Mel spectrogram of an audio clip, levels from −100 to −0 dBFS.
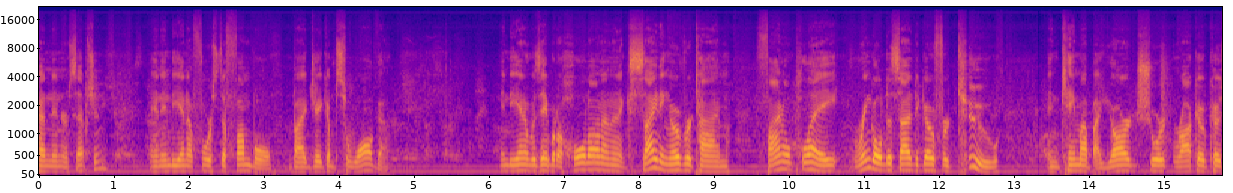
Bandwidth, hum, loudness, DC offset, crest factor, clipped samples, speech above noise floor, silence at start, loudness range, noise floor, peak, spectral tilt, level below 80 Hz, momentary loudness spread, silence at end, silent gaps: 20 kHz; none; -25 LUFS; under 0.1%; 20 dB; under 0.1%; 25 dB; 0 s; 5 LU; -49 dBFS; -6 dBFS; -4 dB/octave; -62 dBFS; 14 LU; 0 s; none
